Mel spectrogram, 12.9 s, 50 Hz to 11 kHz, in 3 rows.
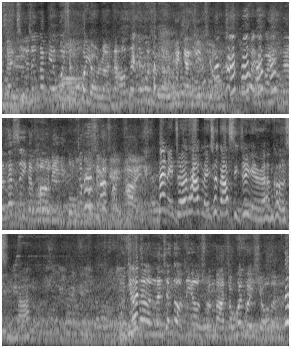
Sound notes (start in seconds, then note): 5.6 laughed hard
